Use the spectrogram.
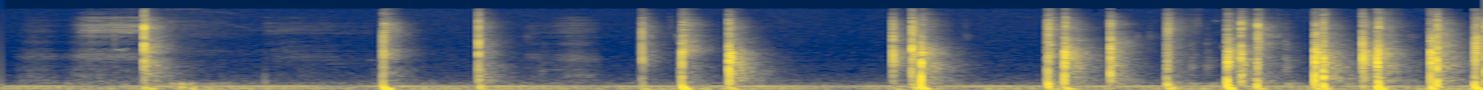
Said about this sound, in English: There's a gnat in here. I'm not clapping for myself. What? There's a gnat in my face.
